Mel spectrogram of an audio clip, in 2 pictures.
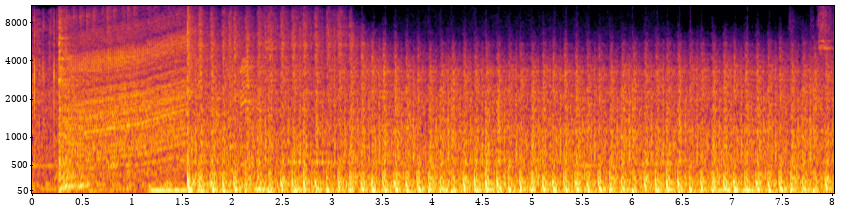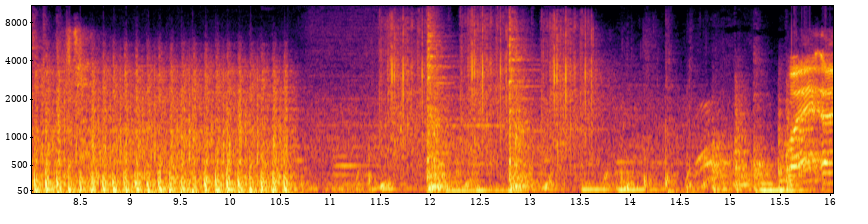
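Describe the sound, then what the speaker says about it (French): Automatic turret in the video game Lethal Company firing a long, loud, rapid continuous burst of gunfire for about ten seconds, followed by scattered thuds and softer impacts. "Ah, mais il y a une tourelle."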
